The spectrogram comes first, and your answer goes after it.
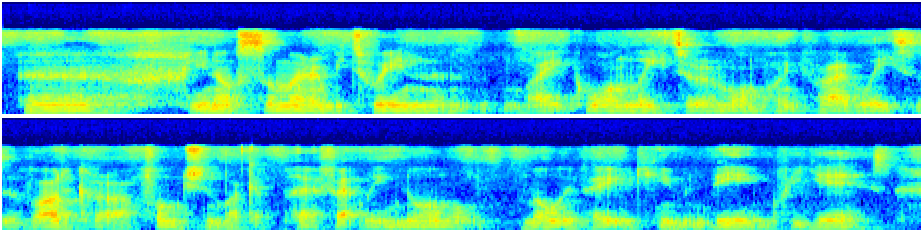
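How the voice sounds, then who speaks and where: Speaking with a British accent at a moderate pace, a man with a very deep, low pitch sounds somewhat breathy, with ordinary pitch variation and audible room echo. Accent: British accent developed over South African. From South Africa. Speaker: vlogger. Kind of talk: video diary monologue. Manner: rambling, self-talking.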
